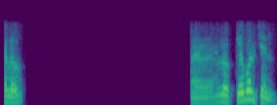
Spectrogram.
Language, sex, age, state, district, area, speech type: Bengali, male, 45-60, West Bengal, Howrah, urban, conversation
